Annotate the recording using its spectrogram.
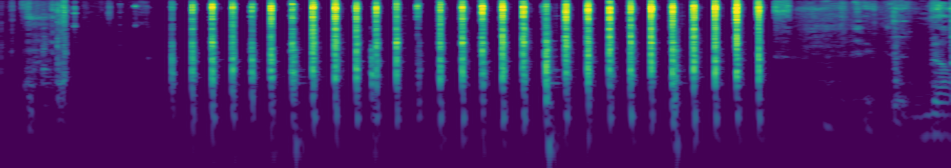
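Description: A ratchet wrench clicks rapidly.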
